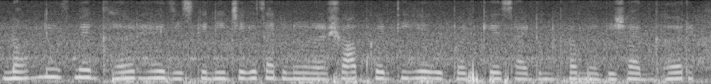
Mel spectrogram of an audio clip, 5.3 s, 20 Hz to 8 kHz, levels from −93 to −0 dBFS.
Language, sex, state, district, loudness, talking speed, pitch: Hindi, female, Arunachal Pradesh, Lower Dibang Valley, -20 LUFS, 235 wpm, 220 Hz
